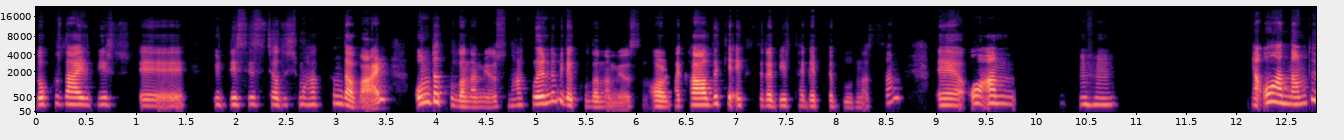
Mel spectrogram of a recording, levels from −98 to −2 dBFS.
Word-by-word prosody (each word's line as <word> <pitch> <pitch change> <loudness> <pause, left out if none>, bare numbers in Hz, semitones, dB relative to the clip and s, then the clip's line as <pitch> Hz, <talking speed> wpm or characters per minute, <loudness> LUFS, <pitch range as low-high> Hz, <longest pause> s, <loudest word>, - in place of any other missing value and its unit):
9 235 +2 -1
ay 235 -2 +5
bir 235 0 -5
s 230 +1 -23
eee, 195 0 -5 0.3
ücretsiz 235 +1 -6
çalışma 225 0 -6
hakkın 230 +2 -8
da - - +5
var. - - +4 0.3
Onu 300 +6 +3
da 325 0 +4
kullanamıyorsun, 170 -1 -5
haklarını 250 - +3
bile 345 - +1
kullanamıyorsun 160 - -9
orada. 180 +1 0
Kaldı 220 +4 +6
ki - - -3
ekstra 200 -2 -5
bir 200 - -3
talepte 185 -1 -10
bulunasın. 160 - -14 0.3
Eee, 215 -1 0
o 270 - 0
an 260 -1 +2 0.7
I - - -7
hı. 230 0 -8 1.3
Ya, - - +2
o 310 - +5
anlamda 275 +2 +4
225 Hz, 145 wpm, -24 LUFS, 195-245 Hz, 1.3 s, Kaldı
